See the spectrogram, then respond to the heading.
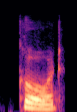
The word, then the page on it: cord: Indian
